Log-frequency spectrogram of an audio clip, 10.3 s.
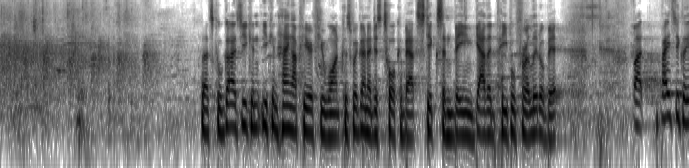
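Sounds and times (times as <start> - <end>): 
audience applause: 0.0 - 2.8
speech: 3.0 - 10.3.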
